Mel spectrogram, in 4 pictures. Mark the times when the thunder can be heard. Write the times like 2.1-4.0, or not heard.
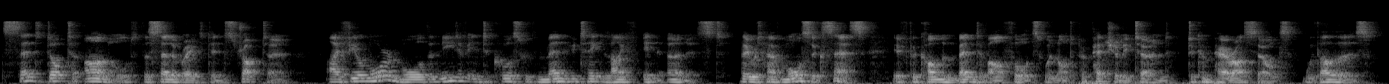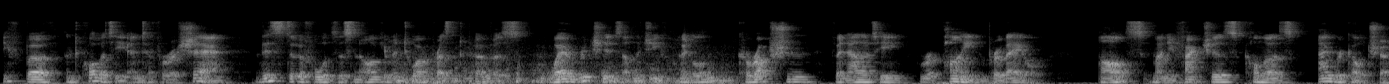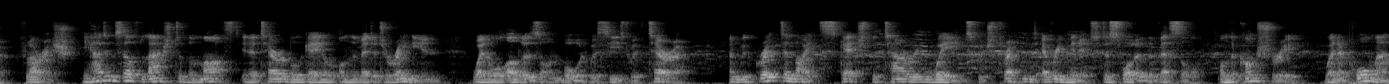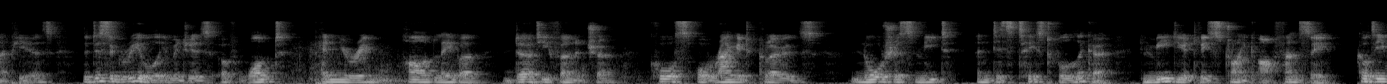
17.8-21.4, 44.5-48.2.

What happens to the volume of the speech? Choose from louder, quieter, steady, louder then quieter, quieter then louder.
steady.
